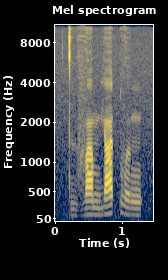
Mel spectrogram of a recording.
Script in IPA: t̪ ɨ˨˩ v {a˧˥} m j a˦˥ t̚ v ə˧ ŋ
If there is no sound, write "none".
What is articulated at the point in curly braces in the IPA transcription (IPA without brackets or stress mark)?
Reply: a˧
